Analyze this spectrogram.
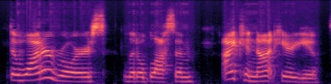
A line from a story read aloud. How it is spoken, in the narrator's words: said the mother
